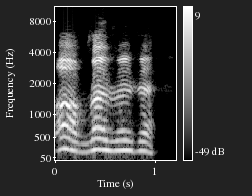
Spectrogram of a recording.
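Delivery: put-on furious, angry swearing in a British accent. Retelling a fighter leaving the after party: imitating swearing in British accent. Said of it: "swearing his head off, British accent".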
